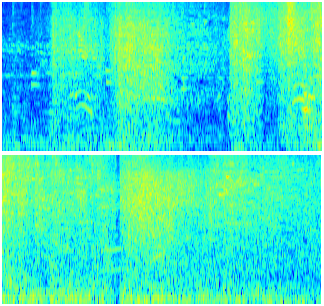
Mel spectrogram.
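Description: A film sound-effect explosion: a sudden blast about two seconds in, then heavy rumbling and shattering glass, with music and a few short cries underneath.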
